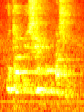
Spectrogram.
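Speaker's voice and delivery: high, insistent plea; a stubborn newcomer begging at the gate. Acted.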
